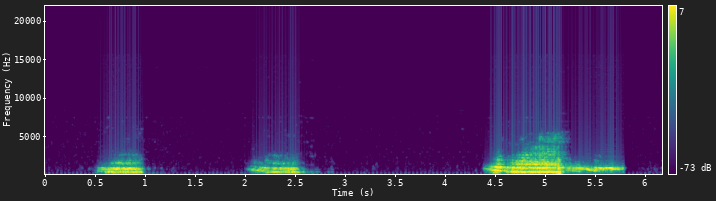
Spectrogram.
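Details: Carpathian red deer stag roaring during the breeding season in Bucovina, late September 2022: two short hoarse bellows about a second apart, then a longer, louder roar lasting over a second, with quiet forest in between.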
